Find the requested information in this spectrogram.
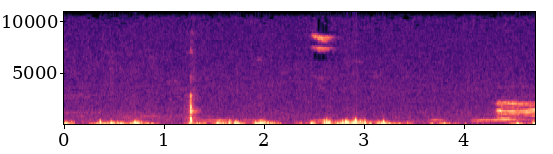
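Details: A red deer stag, mainly a 14-point stag, gives deep, rough grunting bellows in quick bursts during the 2014 rut.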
